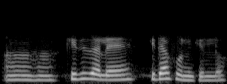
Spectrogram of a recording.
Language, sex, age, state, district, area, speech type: Goan Konkani, female, 60+, Goa, Canacona, rural, conversation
